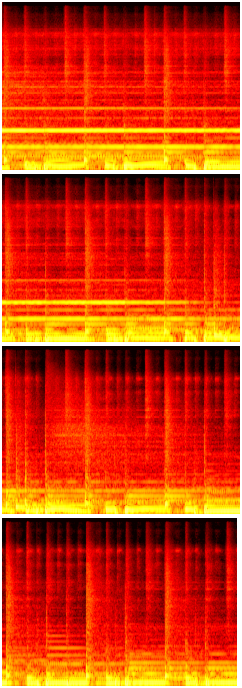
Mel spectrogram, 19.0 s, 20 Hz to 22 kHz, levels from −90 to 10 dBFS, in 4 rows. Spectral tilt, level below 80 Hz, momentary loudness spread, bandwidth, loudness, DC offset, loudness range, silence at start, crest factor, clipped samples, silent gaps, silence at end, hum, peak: -7 dB/octave; -16 dBFS; 5 LU; 13 kHz; -12 LUFS; under 0.1%; 3 LU; 0 s; 10 dB; under 0.1%; none; 0 s; none; 0 dBFS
